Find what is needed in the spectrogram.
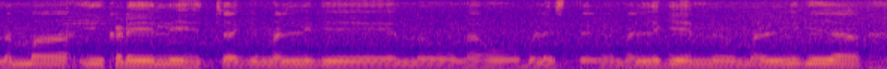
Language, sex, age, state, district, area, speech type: Kannada, male, 45-60, Karnataka, Udupi, rural, spontaneous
